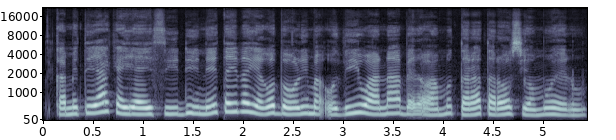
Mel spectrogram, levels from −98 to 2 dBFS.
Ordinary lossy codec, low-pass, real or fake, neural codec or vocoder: none; none; fake; vocoder, 44.1 kHz, 128 mel bands, Pupu-Vocoder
